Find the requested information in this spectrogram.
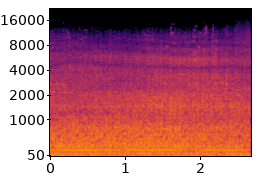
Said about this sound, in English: I've reached King Barrow Quarries, and you can hear that quarrying is taking place today.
